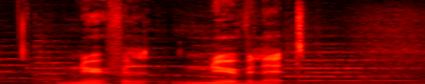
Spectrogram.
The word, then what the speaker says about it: Neuvillette: I just realized I should have known how his name should be pronounced because the number 9 is Neuvillette.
